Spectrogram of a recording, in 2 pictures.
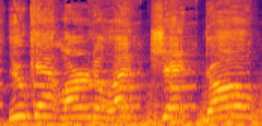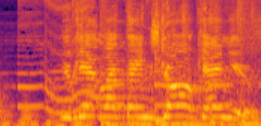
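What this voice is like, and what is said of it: Raised, frustrated shouting voice. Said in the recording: “raising my voice ... this is how fucking frustrated I am”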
